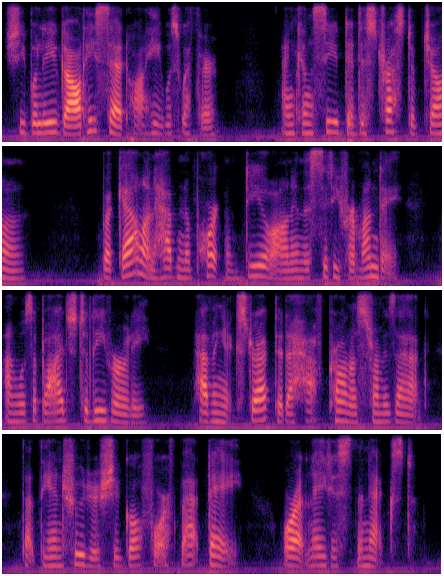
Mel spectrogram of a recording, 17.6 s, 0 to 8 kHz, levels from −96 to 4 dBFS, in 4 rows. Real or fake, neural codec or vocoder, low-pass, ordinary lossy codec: fake; codec, 24 kHz, 0.9 kbps, WavTokenizer, small release; 7.2 kHz; Opus, 32 kbps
